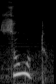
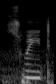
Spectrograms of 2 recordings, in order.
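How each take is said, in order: First: The word sounds like suit. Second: The word sounds like sweet. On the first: The speaker calls it wrong. "नहीं" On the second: The speaker calls it right. "इसे हम स्वीट कहते हैं"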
